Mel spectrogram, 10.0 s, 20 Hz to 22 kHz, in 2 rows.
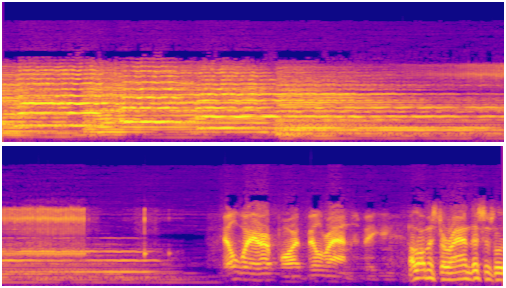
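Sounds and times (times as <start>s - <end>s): brass music chord: 0.0s - 5.3s, 5.9s - 6.7s.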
